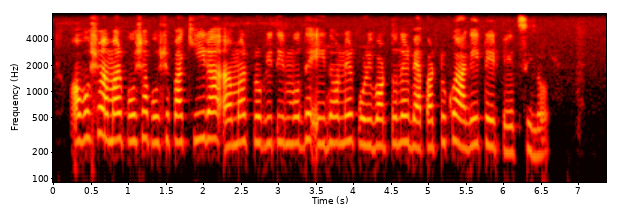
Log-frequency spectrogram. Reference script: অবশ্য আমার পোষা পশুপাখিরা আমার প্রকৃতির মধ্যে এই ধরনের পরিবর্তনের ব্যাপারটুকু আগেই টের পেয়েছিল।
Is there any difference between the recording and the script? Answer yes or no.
no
